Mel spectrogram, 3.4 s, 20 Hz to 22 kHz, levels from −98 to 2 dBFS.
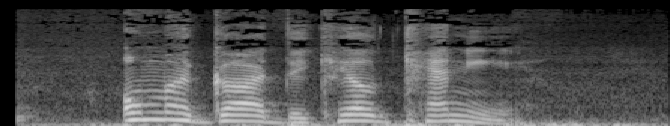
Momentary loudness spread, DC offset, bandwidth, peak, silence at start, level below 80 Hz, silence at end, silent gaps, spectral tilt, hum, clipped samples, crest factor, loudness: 16 LU; under 0.1%; 16.5 kHz; -6 dBFS; 0.1 s; -34 dBFS; 0 s; none; -5 dB/octave; none; under 0.1%; 18 dB; -21 LUFS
